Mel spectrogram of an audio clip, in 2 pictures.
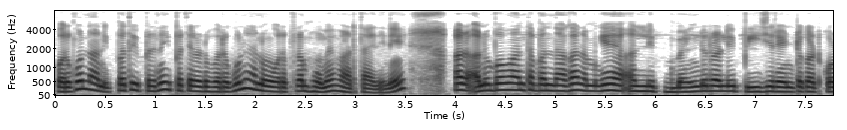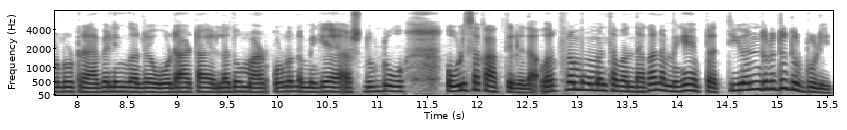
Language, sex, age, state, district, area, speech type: Kannada, female, 18-30, Karnataka, Shimoga, rural, spontaneous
